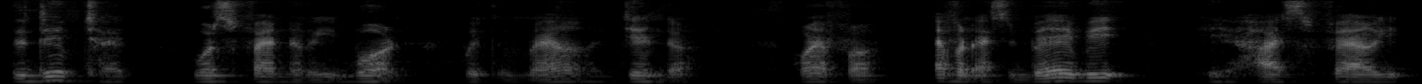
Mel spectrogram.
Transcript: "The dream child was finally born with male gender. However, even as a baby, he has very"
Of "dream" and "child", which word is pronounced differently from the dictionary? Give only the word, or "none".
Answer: dream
